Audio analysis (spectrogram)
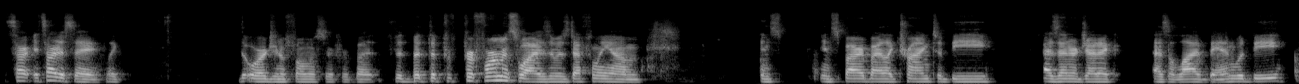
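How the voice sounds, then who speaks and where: A young man with a bright, sharp-edged voice at middle pitch speaks as a musician guest on a call. He searches for his words, often trailing off. He talks in a casual, unhurried way. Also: fairly even intonation. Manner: hesitant, trailing off. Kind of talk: casual video call interview.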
